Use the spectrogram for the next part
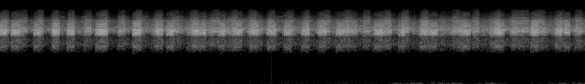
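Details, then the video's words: Cicadas singing in midsummer in a Greek pine forest: a dense, loud, buzzy high-pitched drone, pulsing rapidly about three times per second without pause, with no other clear sounds. "Cicadas singing in midsummer - Nature sounds from the Greek fauna - Sounds of cicadas"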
